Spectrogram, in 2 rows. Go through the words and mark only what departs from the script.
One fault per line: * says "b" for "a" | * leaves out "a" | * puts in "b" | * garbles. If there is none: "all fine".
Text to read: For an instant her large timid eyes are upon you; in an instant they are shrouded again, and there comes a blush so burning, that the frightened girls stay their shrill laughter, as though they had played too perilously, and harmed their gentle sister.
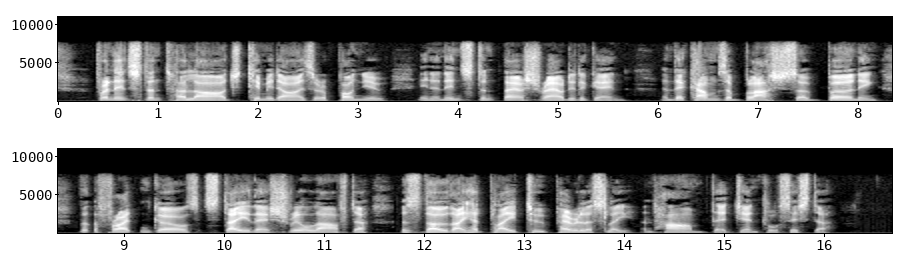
all fine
